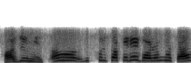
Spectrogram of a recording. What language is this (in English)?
Nepali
